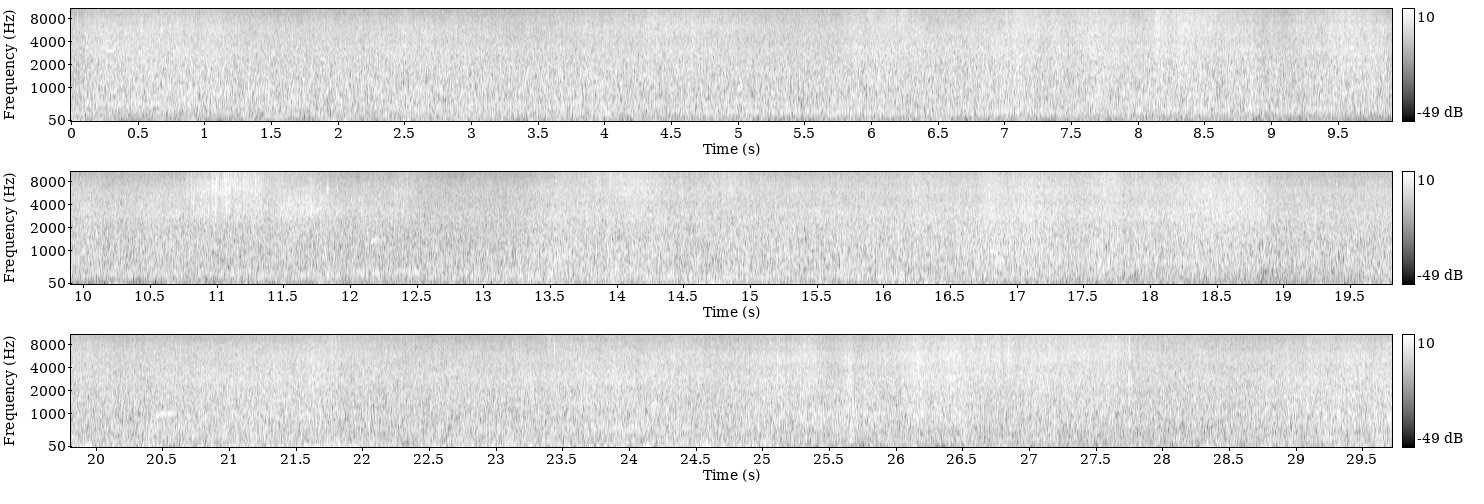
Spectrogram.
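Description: Surf and breaking waves rushing steadily in rough water, with wind buffeting the microphone.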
